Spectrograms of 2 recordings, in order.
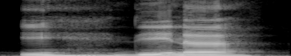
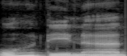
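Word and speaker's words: اهدنا: Ini adalah kita lihat huruf yang ketiganya. Apabila huruf ketiganya fat e maaf kasrah atau fathah, maka kita baca hamzah di awal hamzatul wasalnya itu kasrah. Maka kita baca di sini bukan uhdina tapi ihdina.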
